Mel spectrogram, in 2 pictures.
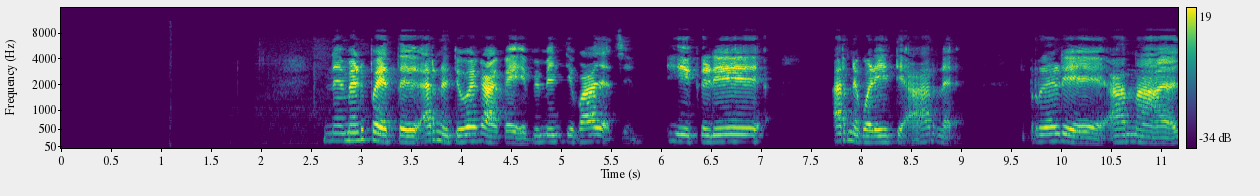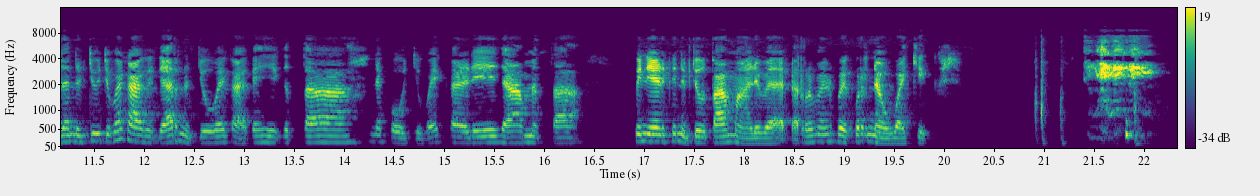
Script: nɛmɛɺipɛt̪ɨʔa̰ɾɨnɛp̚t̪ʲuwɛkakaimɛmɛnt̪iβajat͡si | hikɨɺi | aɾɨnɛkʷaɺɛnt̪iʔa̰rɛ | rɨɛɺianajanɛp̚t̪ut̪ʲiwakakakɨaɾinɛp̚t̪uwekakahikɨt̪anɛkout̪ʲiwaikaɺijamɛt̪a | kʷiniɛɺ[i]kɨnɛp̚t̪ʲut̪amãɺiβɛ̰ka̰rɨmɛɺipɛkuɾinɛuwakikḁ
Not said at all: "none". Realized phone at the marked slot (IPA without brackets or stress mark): i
